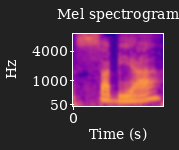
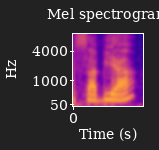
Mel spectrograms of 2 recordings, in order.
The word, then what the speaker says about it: sabiá: nós vamos verificar que na primeira palavra sábia o som mais aberto a sílaba tônica é no sa enquanto em sabiá a sílaba tônica é no último a sabiá enquanto a palavra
